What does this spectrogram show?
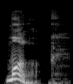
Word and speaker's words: Moloch: Moolok, sometimes pronounced as Molec, is a name that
